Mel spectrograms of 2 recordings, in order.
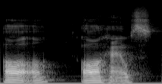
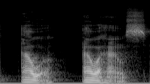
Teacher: like many southern English speakers I have an unstressed form R our house and a stressed form our our house the unstressed form R is used most of the time time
